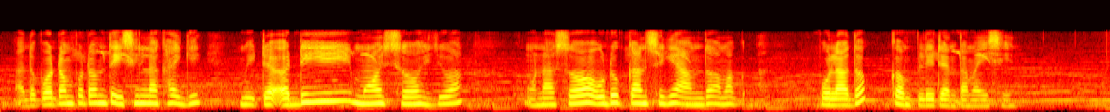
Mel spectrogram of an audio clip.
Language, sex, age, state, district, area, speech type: Santali, female, 18-30, West Bengal, Paschim Bardhaman, rural, spontaneous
